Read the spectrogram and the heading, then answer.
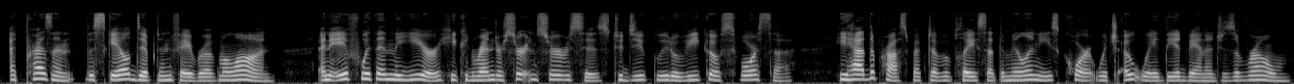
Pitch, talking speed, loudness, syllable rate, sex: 195 Hz, 185 wpm, -21 LUFS, 5.4 syllables/s, female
